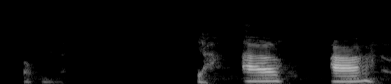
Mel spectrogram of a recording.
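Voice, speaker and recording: Somewhat breathy, a man talks at a fairly slow pace. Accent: Botswana. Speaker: language teacher. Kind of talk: tutorial. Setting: home, kids' play area. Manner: halting, repetitive.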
